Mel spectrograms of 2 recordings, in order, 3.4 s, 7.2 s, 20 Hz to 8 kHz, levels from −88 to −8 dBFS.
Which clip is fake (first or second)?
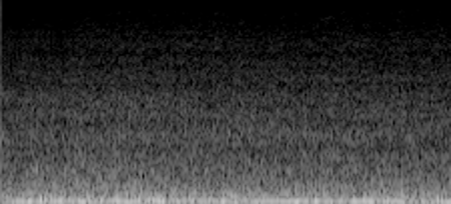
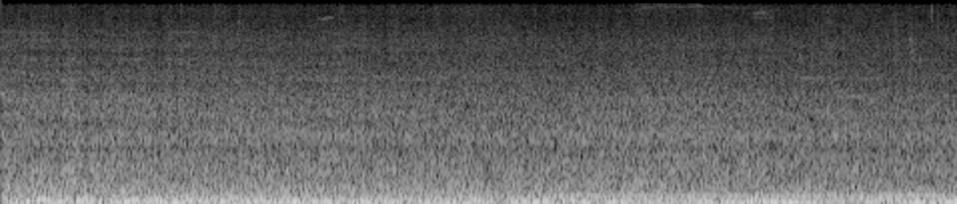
first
